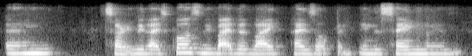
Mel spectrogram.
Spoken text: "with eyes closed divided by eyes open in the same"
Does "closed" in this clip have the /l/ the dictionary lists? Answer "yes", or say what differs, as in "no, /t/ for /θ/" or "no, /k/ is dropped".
no, /w/ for /l/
